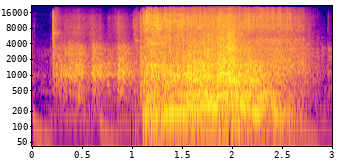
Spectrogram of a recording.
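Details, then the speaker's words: Yamaha XJ650 first start after carbs removed, starter previously slow: catches after a few cranks and flares to a loud, high, unsteady rev instead of settling; still needs adjustment, carbs likely out of sync. "That is revvy as fuck. Good sign."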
